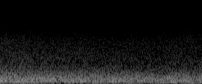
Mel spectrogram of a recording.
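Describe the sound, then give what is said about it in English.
Steady, rumbling wind blended with the constant wash of surf on a beach, even in loudness throughout, with no voices; the wind has calmed a bit and the rain has passed. “The wind has calmed a bit and the rain seems to have gone.”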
